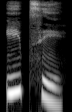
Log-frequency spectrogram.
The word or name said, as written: ಈಪ್ಸೆ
